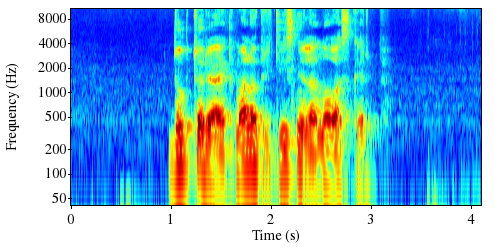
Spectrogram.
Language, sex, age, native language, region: Slovenian, male, 50-59, Slovenian, Drava region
